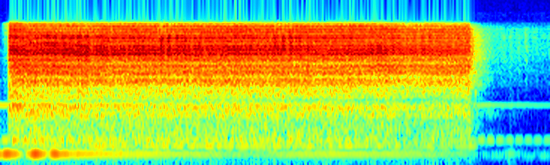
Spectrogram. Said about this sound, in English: If you will kindly stay clear of the terminal areas, I will activate the field. What's happening? The field is vibrating at the cycloid rate set on the crystals. All right, it's ready for discharge. Now.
